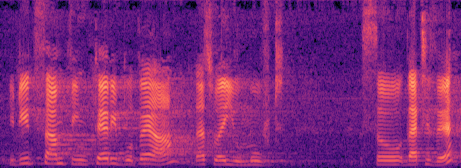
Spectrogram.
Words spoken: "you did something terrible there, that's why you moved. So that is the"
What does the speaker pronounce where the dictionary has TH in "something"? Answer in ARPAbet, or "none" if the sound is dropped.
TH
